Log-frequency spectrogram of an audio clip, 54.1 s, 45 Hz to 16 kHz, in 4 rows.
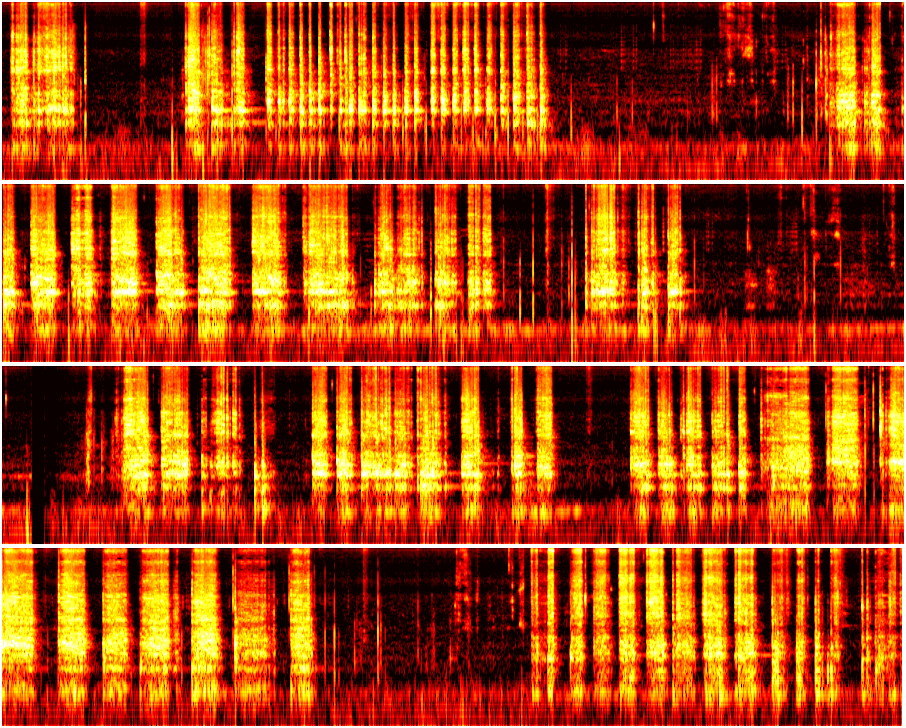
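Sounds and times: spoon scraping frost: 10.7s - 11.8s, 47.4s - 54.0s.

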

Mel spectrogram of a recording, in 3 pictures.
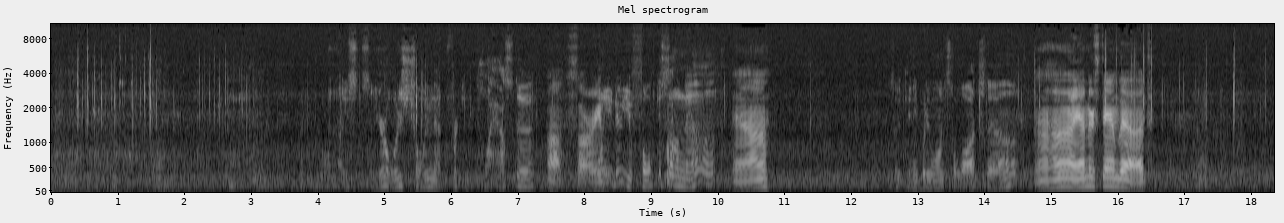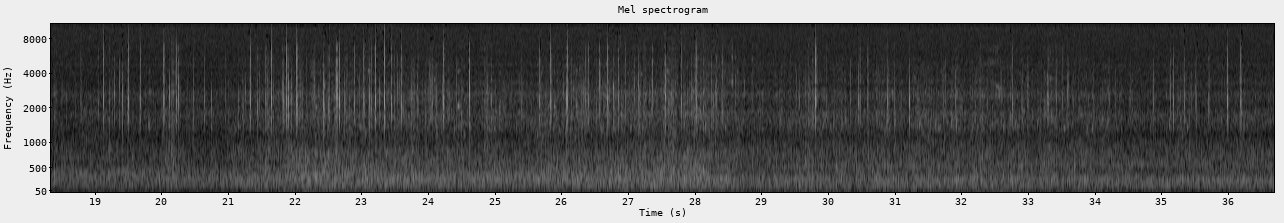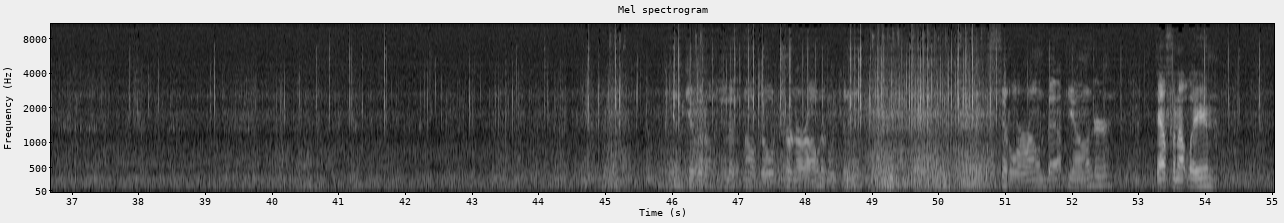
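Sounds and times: small ticks and rattles: 0.0s - 6.4s, 12.8s - 55.0s
vehicle road and engine rumble: 0.0s - 55.0s.

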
